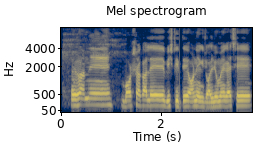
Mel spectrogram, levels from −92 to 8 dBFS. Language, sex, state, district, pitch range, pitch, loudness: Bengali, male, West Bengal, Jhargram, 145-165 Hz, 150 Hz, -12 LUFS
